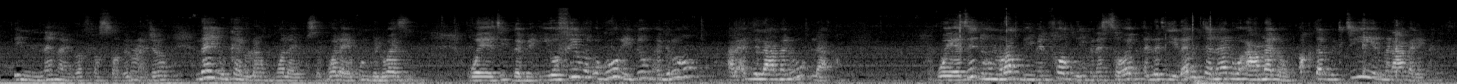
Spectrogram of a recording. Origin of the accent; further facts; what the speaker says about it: Egypt; وانكرت ان ممكن هنا الشفاء يبقى عندنا في مصر مثلا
